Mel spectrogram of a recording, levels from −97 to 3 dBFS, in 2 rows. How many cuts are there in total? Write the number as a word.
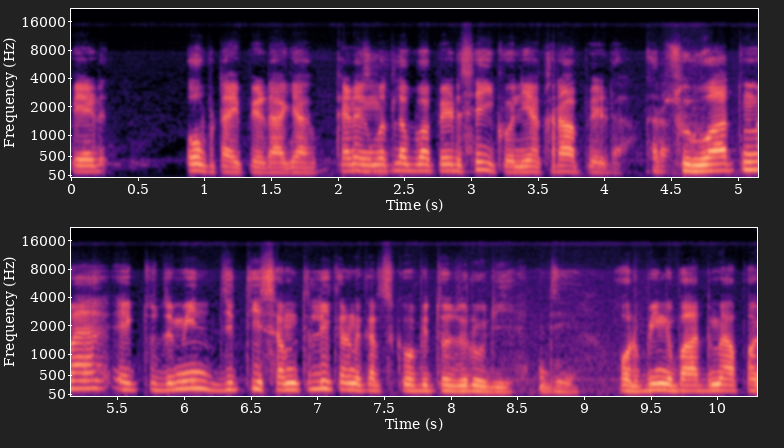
one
